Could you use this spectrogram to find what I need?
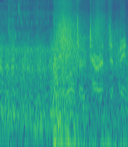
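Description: A loud explosion booms and roars.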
